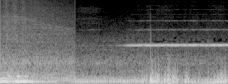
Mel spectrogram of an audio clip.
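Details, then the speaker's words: Mitsubishi Evo front brakes with track pads: a steady high-pitched squeal rises over the low car rumble. An attempted fix failed; owner suspects the pad choice and plans new pads. Cause not confirmed. "God, I hate it. I hate that sound. I hate that so much. Well, that's rather unfortunate because I was hoping that would do something to stop the squealing, but I was really hoping that would work, but it did not."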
